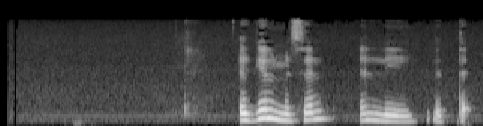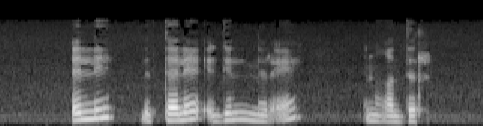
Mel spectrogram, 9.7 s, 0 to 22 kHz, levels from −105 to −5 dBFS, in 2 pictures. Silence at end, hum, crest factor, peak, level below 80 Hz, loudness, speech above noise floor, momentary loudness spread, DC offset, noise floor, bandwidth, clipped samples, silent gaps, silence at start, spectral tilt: 0.55 s; none; 20 dB; -6 dBFS; -80 dBFS; -26 LUFS; 40 dB; 15 LU; under 0.1%; -65 dBFS; 11.5 kHz; under 0.1%; none; 1.85 s; -5.5 dB/octave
